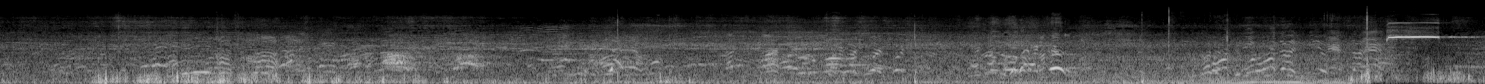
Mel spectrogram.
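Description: Young players shout to each other outdoors.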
